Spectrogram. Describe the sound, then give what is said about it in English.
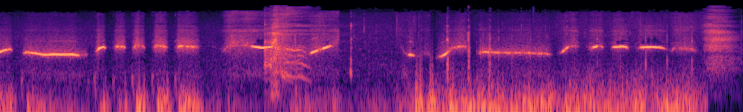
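Loud whistling straight into a microphone in short bursts and sliding notes, with breathy blasts and low rumbling distortion as air hits the microphone, making the tones sound harsh and overloaded. “Because, you know, if you whistle straight into the microphone, all you get is that.”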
